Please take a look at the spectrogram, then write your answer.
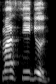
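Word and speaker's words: مَسْجِدٌ: baca aja baitun terus masjidun mimnya di Fathah sinnya di sukun jimnya di kasrh huruf terakhir domomat tanwin masjidun kemudian babun ba pertama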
